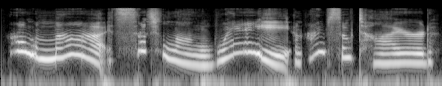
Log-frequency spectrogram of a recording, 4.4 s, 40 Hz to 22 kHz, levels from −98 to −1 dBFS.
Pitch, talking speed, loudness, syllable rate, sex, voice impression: 295 Hz, 165 wpm, -16 LUFS, 4.6 syllables/s, female, feminine, slightly adult-like, muffled, calm, slightly reassuring, slightly kind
